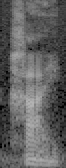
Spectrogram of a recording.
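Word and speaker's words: חי: Only the consonants were written. So Chai was written Chet, Yud. And when you read it, you knew how to pronounce it. You pronounced it Chai.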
